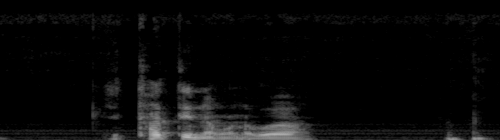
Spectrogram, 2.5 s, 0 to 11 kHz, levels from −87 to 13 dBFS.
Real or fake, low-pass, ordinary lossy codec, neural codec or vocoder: fake; 9.9 kHz; AAC, 64 kbps; vocoder, 24 kHz, 100 mel bands, Vocos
